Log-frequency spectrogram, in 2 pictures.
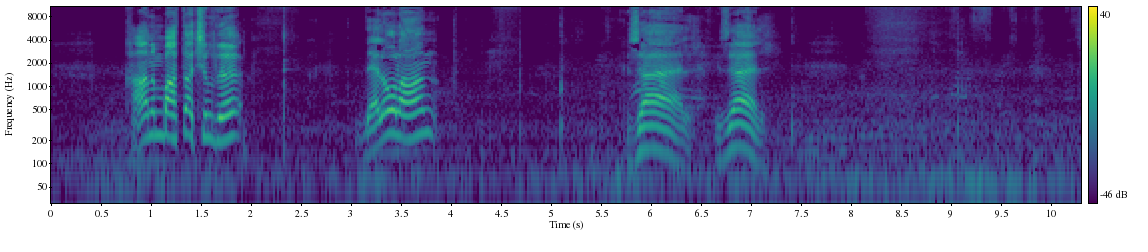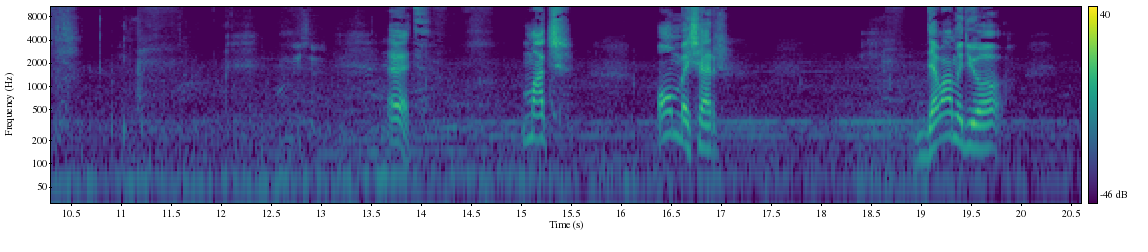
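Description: A tennis ball is struck with a racket, back and forth.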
